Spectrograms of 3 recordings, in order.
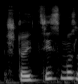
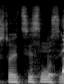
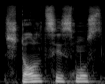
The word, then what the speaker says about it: Stoizismus: Ähm, Ruby, befolgt Stoizismus so fest, dass sie nicht mal gewusst hat, was Stoizismus ist. – und das Wort Stolzismus äh, ausgesprochen hat.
